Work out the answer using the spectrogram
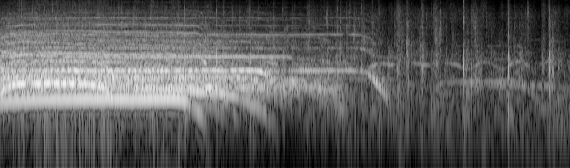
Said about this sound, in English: Scream and shout for all the entertainers. And thank you guys for making the very first Pride a success.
